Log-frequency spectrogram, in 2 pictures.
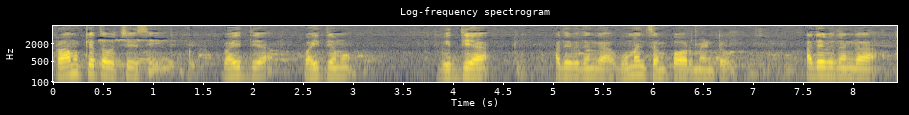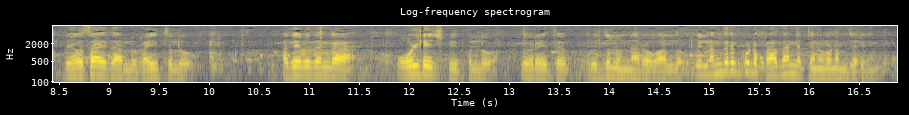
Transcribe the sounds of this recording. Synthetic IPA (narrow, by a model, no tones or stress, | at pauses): pɾaːmukʰjɐt̪ɐʋot͡ʃːe̞ːsiʋɐjd̪jɐʋɐjd̪jɐmu | ʋid̪jɐ | ɐd̪e̞ːʋid̪ʱɐŋɡaːʋumɐnse̞mpɐʋɐɾme̞ɳʈu | ɐd̪e̞ːʋid̪ʱɐŋɡaːʋjɐʋɐsaːjɐd̪aːɾuluɾɐjt̪ulu | ɐd̪e̞ːʋid̪ʱɐŋɡaː | oːlɖe̞ːd͡ʒpiːpulːu | eʋɐɾɐjt̪e̞ːʋɾud̪ːulunːaːɾuʋaːɭːṵʋiːɭːɐnd̪ɐɾɐkːkːuːɽaːpɾaːd̪ʱaːnjɐt̪ɐniɾʋɐɽɐmd͡ʒɐɾiɡind̪i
